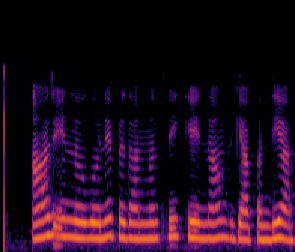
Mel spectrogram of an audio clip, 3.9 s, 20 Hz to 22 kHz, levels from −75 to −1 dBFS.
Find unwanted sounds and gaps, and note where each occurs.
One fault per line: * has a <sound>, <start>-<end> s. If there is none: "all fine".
all fine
